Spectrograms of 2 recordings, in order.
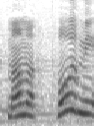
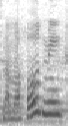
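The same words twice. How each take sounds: First: Put-on toddler plea, louder and higher. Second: Imitating toddler. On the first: Daughter calling for her mother, a louder toddler plea. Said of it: "she'll get louder and louder". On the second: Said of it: "she goes".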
